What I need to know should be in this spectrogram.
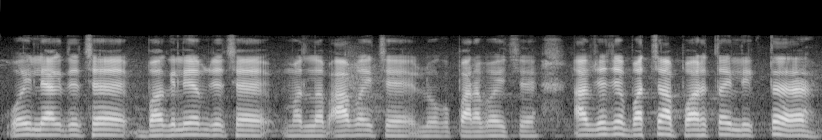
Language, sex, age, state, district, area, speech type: Maithili, male, 30-45, Bihar, Begusarai, urban, spontaneous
